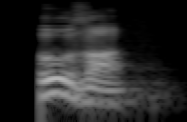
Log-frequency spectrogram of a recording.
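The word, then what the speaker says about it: بوظة: Note the final silent T pronounced a. – بوضة.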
